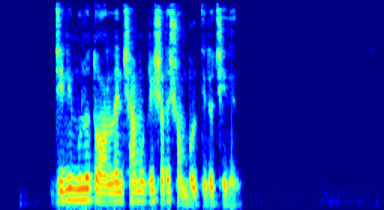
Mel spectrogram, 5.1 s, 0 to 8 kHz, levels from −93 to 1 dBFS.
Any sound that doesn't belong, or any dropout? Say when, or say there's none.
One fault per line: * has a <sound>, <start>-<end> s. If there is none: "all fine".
all fine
